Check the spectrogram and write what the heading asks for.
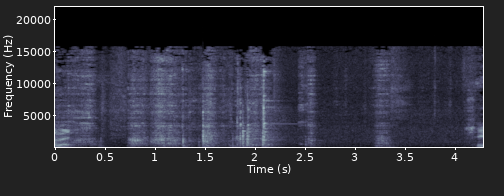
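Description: Hand file scraping across a freshly machined metal model-locomotive chassis in a handful of short, uneven strokes, taking off the rough edges left by the cut.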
